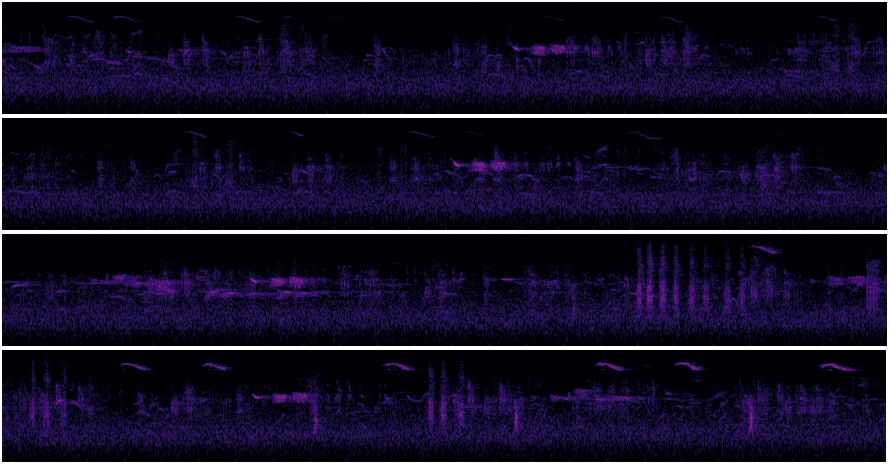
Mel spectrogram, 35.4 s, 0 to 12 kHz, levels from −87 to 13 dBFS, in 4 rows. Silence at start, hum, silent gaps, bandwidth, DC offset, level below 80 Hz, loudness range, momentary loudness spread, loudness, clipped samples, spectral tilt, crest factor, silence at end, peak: 0 s; none; none; 12 kHz; under 0.1%; under -90 dBFS; 7 LU; 12 LU; -56 LUFS; under 0.1%; 1 dB/octave; 24 dB; 0 s; -36 dBFS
